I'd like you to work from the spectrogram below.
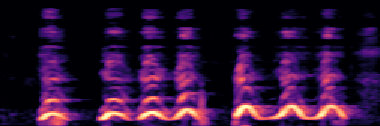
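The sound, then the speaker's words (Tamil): A human voice imitates a puppy barking, giving six short, high yips in two quick bursts of three, clear with no other sounds, as a puppy in a told story barks to wake a sleeping girl. “அப்படின்னு குறைச்சி எழுப்ப பார்த்துச்சான் அப்பையும் அவன் நல்லா தூங்கிக்கிட்டு இருந்தாளா எந்திரிக்கவே இல்லையா ஆனால் நாய்க்குட்டி குறைக்கிற சத்தம் தமிழ் செல்வியோட அண்ணனோட காதில் விழுந்ததான்”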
